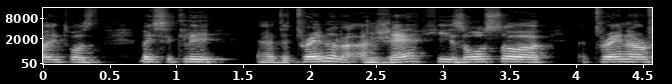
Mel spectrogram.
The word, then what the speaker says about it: Anže: It's Anže. Okay, Anže.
